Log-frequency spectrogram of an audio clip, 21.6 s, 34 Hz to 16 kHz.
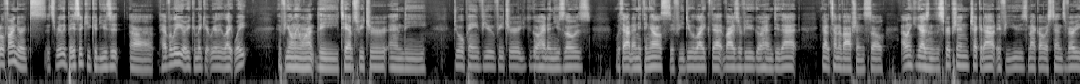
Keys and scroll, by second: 10.2 super+u.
